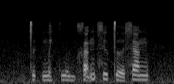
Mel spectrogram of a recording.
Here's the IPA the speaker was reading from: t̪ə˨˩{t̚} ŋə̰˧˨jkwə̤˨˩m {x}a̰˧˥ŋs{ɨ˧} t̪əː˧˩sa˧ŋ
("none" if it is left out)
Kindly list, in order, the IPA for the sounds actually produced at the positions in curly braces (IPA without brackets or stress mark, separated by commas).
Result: t̚, x, ɨ˧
